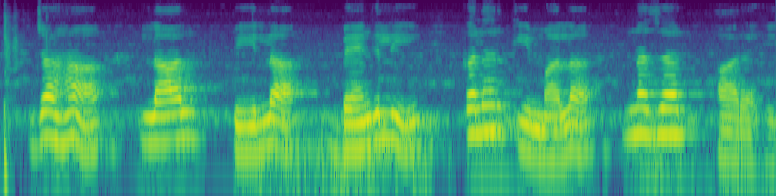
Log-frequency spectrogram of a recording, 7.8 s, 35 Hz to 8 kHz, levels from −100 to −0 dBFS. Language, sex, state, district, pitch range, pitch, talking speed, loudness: Hindi, male, Rajasthan, Bikaner, 125-180 Hz, 150 Hz, 75 wpm, -15 LUFS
